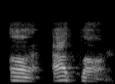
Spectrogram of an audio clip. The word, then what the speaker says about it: Athar: Athar, with the letter A and Tha, Athar.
